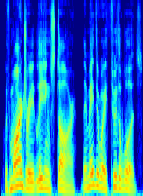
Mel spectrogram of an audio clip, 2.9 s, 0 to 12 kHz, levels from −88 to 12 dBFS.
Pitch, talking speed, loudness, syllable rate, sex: 155 Hz, 230 wpm, -18 LUFS, 5.4 syllables/s, male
